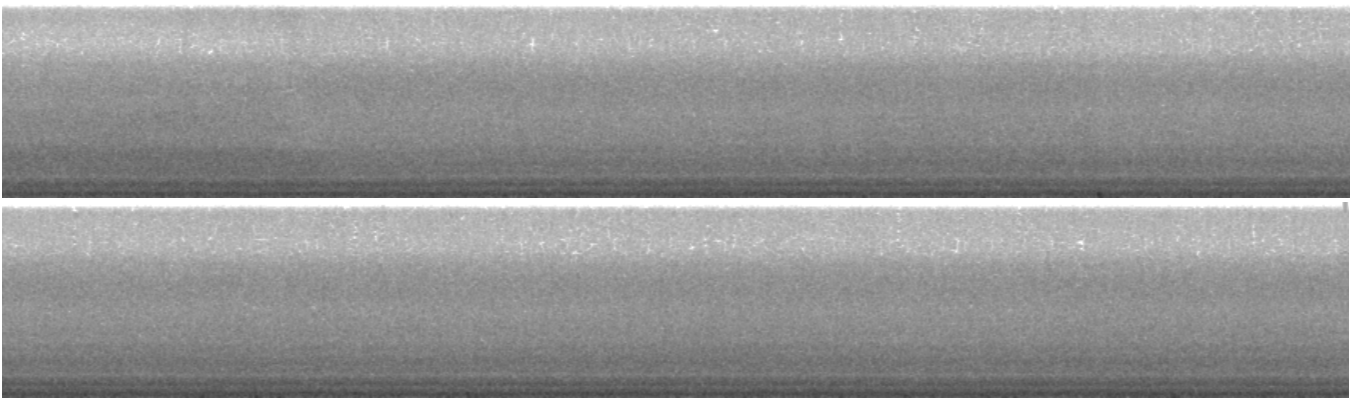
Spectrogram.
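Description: A muddy river in flood rushes and roars loudly close by.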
